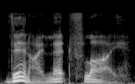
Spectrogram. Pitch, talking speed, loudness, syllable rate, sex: 110 Hz, 175 wpm, -18 LUFS, 3.2 syllables/s, male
